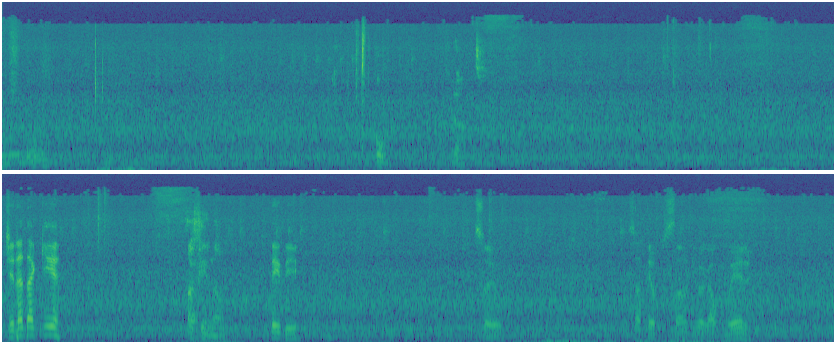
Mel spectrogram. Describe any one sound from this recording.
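A man speaks casually through a microphone, in short bursts.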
